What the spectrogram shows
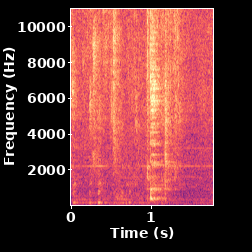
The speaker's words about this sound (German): Die Erdäpfel damit abgießen? Ja, Erdäpfel sind fertig. Die sind fertig, sind wie gesagt, gesalzenes Wasser, aufpassen, ja. dass es nicht zu viel ist. Du nimmst jetzt ein großes ein Sieb.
